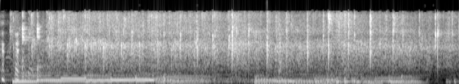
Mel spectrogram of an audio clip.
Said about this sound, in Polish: Chciałbym, żebyście dali im oklaski.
